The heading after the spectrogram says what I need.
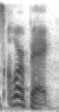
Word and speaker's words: Skorpekh: You got it 100% correctly. It's spelled Skorpek, like SKORPEKH.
